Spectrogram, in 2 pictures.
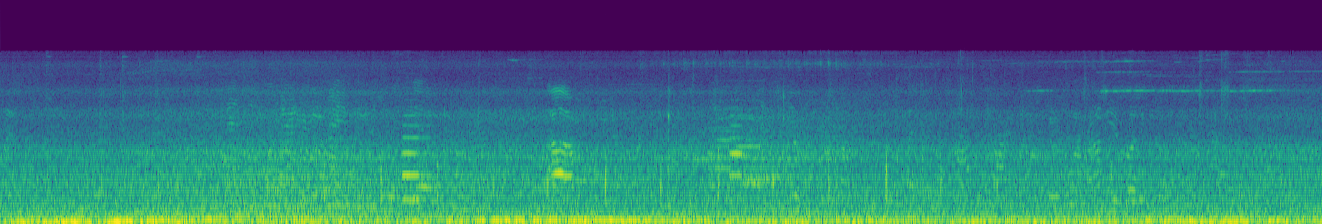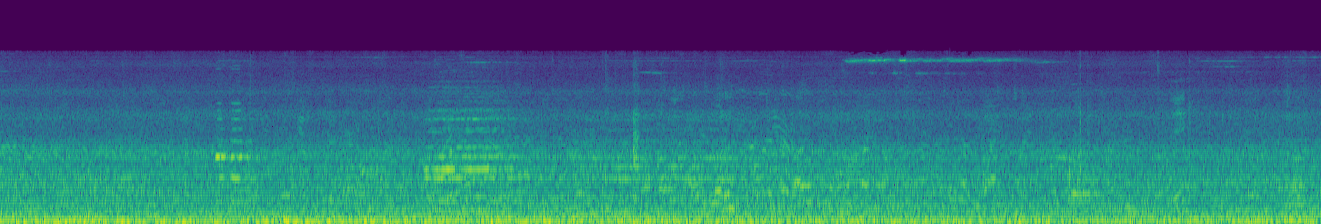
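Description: City street traffic noise: a steady wash of passing vehicles with a low rumble, and a vehicle horn sounding briefly about two-thirds of the way through.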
